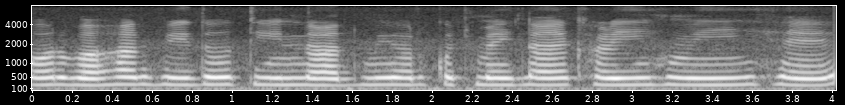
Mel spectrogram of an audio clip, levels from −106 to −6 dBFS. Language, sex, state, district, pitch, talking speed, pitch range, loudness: Hindi, female, Punjab, Fazilka, 245 Hz, 180 wpm, 240-255 Hz, -16 LUFS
